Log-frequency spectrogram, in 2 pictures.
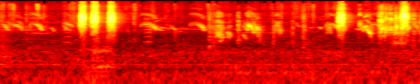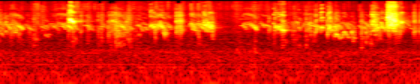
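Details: Breeding pair of pet budgerigars chirping in a dense, high, scratchy chatter, with sharp loud bursts near the start, middle and end and softer warbled twitters between.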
